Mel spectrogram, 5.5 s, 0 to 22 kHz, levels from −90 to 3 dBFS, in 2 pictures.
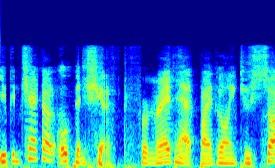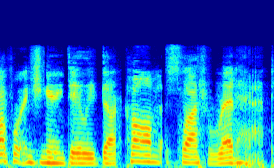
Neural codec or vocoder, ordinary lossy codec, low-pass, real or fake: codec, 32 kHz, 1.9 kbps, SNAC; AAC, 32 kbps; 7.2 kHz; fake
